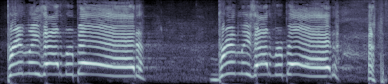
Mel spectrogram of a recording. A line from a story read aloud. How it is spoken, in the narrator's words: So Charlie yells to us downstairs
